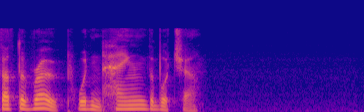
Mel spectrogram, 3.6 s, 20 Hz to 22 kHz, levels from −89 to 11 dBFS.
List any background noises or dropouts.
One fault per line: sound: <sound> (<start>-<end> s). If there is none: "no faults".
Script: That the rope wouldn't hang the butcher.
no faults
